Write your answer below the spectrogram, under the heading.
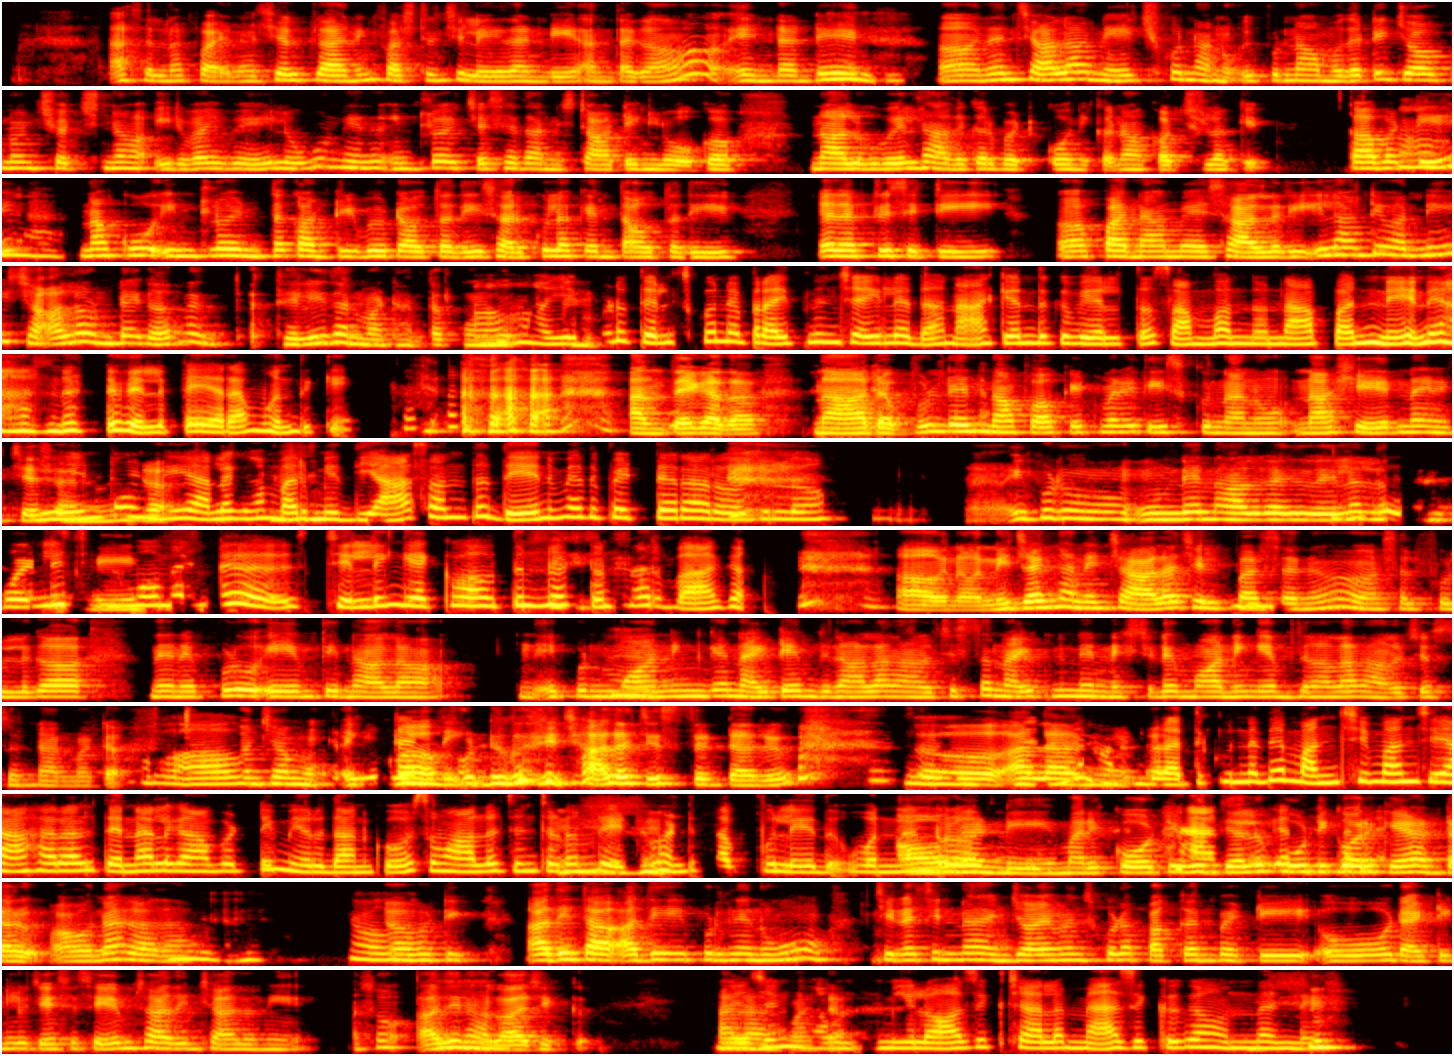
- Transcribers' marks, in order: in English: "ఫైనాన్షియల్ ప్లానింగ్ ఫస్ట్"; in English: "జాబ్"; in English: "స్టార్టింగ్‌లో"; in English: "కాంట్రిబ్యూట్"; in English: "ఎలక్ట్రిసిటీ?"; in English: "శాలరీ?"; tapping; throat clearing; chuckle; laugh; in English: "పాకెట్ మనీ"; in English: "షేర్"; chuckle; in English: "చిల్. ఓన్లీ చిల్ మొమెంట్ చిల్లింగ్"; chuckle; in English: "చిల్"; in English: "ఫుల్‌గా"; in English: "నైట్‌ని"; in English: "నెక్స్ట్ డే మార్నింగ్"; in English: "వావ్! గ్రేట్"; lip smack; laughing while speaking: "ఫుడ్ గురించి ఆలోచిస్తుంటారు"; in English: "ఫుడ్"; in English: "సో"; giggle; other background noise; in English: "హ్యాపీ‌గా"; in English: "ఎంజాయ్‌మెంట్స్"; in English: "సో"; in English: "లాజిక్"; in English: "లాజిక్"; in English: "మ్యాజిక్‌గా"; giggle
- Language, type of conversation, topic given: Telugu, podcast, జంటగా ఆర్థిక విషయాల గురించి సూటిగా, ప్రశాంతంగా ఎలా మాట్లాడుకోవాలి?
